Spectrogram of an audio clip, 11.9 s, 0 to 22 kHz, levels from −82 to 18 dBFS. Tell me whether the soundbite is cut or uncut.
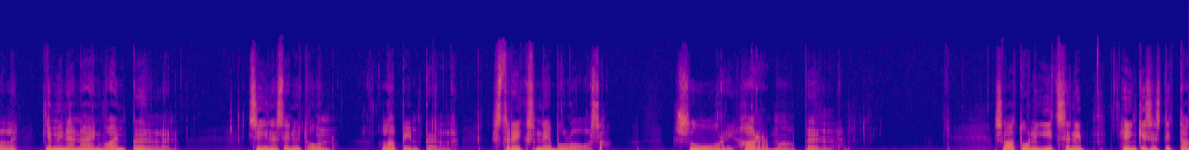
uncut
